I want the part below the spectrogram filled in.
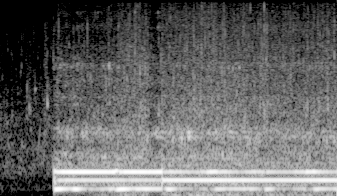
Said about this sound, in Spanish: que son todas aguas, agua, agua, agua, cascadas de agua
